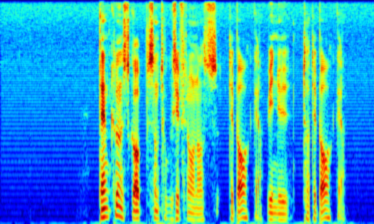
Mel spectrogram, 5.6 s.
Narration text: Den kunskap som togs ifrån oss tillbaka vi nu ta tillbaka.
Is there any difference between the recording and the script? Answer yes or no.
no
